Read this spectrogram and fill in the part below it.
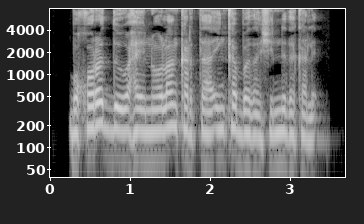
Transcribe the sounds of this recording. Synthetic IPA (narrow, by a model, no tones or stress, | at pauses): bɔqɔɾɐðʊwɑħɑjnɔːlaːŋkʰɐrt̪ʰaːɪŋkʰɐbɐðɐnʃɪnːɪðɐkʰɐlɛ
